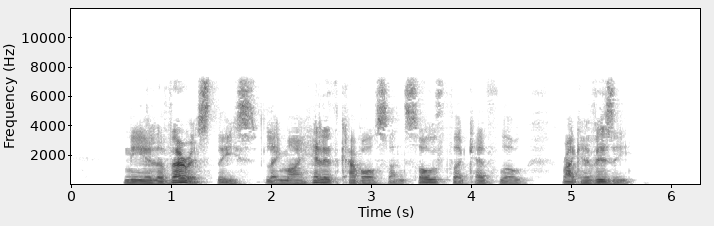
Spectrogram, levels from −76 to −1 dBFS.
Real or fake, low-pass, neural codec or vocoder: real; 7.2 kHz; none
